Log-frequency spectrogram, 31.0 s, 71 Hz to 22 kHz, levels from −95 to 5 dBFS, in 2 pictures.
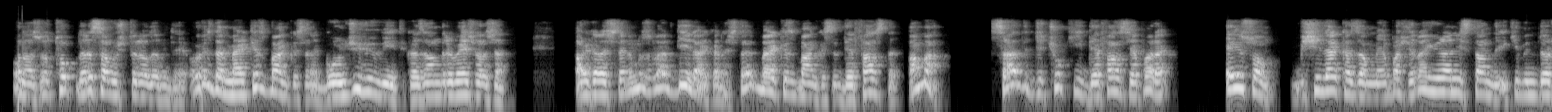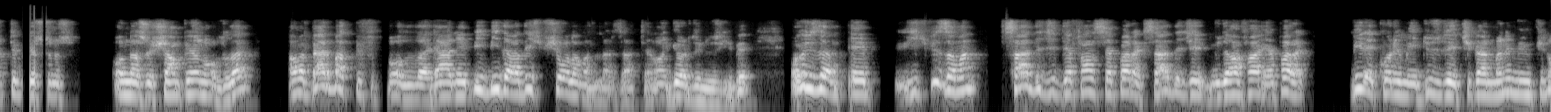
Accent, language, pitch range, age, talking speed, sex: native, Turkish, 165-220 Hz, 60-79, 140 wpm, male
